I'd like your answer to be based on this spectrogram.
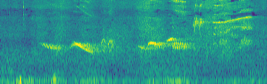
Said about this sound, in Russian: Тут можно релакс-видео снимать без звука, потому что птицы поют просто потрясающе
